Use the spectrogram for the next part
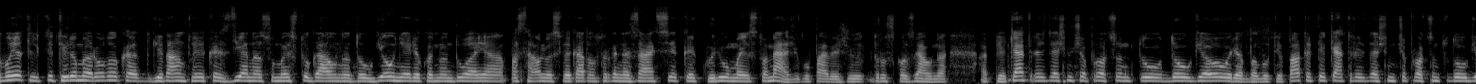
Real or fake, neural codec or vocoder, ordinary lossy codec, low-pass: fake; codec, 44.1 kHz, 7.8 kbps, Pupu-Codec; Opus, 24 kbps; 19.8 kHz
